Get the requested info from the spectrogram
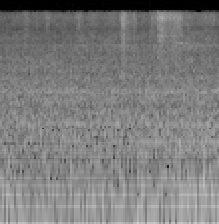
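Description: Steady street traffic noise with the low rumble of city transit buses running nearby.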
